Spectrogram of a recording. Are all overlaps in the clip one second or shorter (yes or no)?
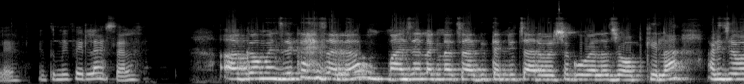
yes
